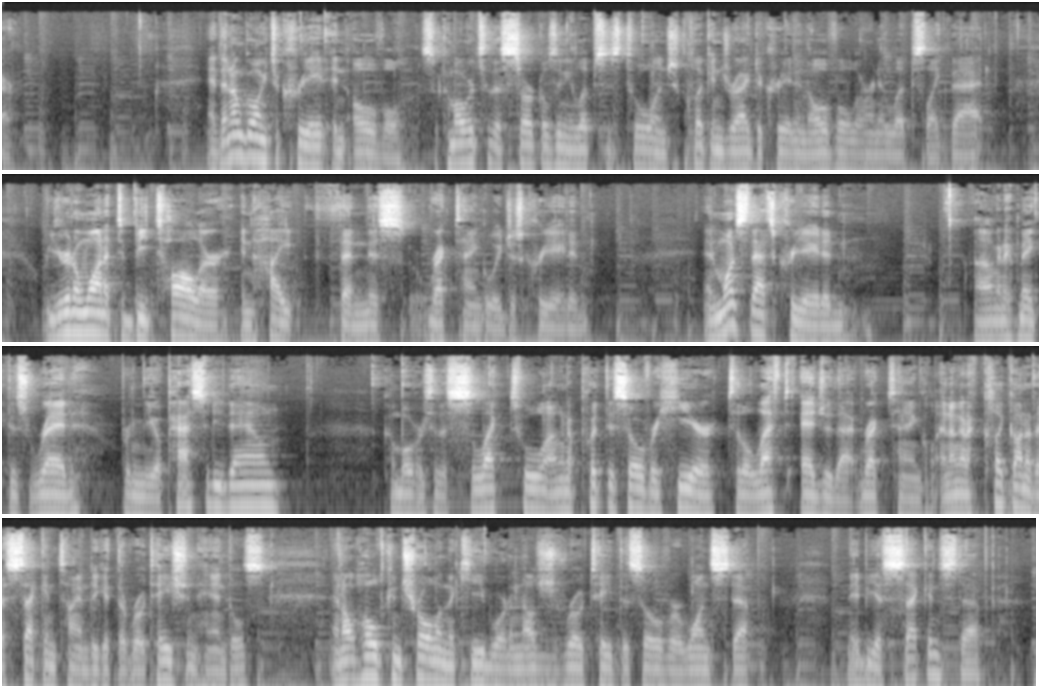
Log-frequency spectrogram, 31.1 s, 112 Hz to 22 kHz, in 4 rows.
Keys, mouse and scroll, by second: 2.5 click, 5.0-9.3 drag, 14.0-15.3 drag, 15.9 click, 17.1 click, 18.7 click, 19.5-22.2 drag, 23.6 click, 27.3-31.0 ctrl+drag.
